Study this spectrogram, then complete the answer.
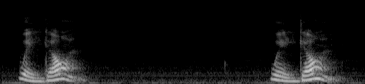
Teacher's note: So "where" becomes "whe(uh)" And it doesn't even sound like he says the word 'are'. And 'you' becomes the 'yuh' sound again.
